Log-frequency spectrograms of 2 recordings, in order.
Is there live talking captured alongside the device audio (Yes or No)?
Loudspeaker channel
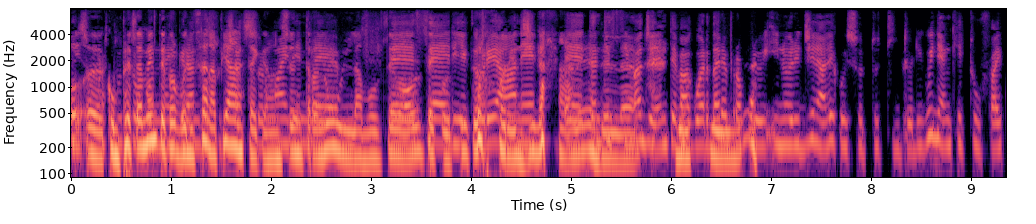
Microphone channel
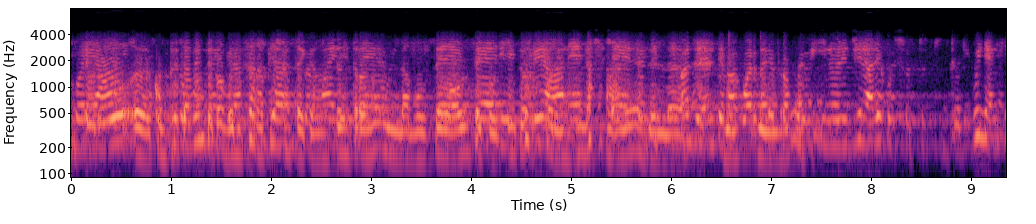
No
